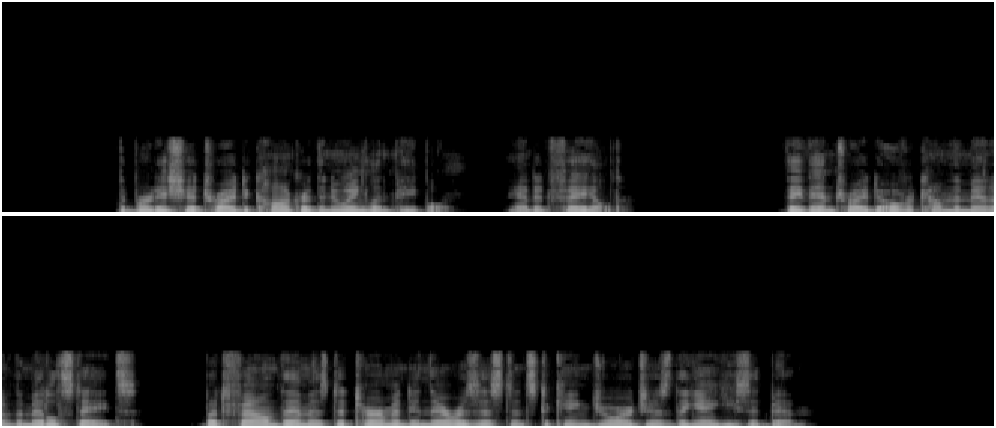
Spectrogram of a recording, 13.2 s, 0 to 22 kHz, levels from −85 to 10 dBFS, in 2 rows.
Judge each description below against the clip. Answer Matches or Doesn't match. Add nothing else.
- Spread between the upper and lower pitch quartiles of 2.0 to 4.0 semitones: Matches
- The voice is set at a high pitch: Doesn't match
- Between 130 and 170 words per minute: Doesn't match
